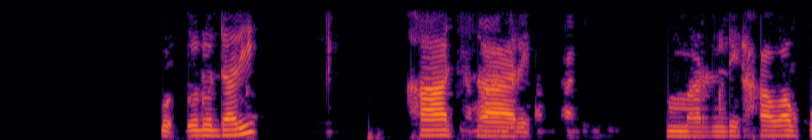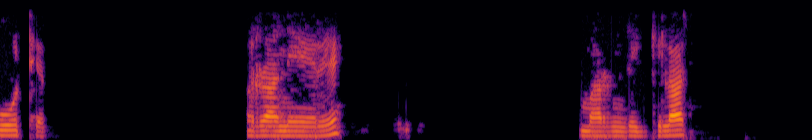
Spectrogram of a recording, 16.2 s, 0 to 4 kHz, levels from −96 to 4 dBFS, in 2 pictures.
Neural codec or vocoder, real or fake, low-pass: none; real; 3.6 kHz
